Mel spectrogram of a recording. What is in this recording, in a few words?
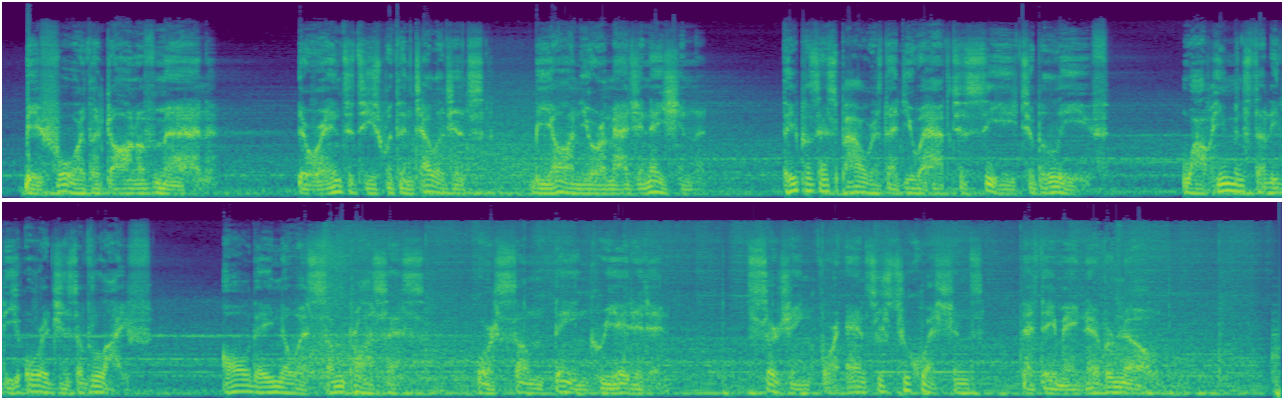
Voice Over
